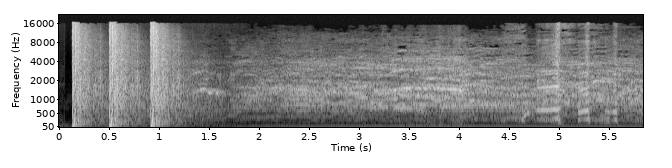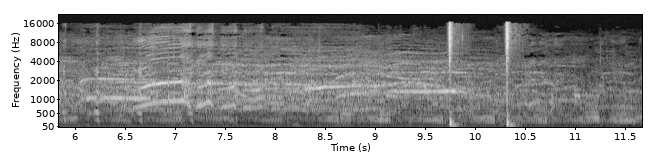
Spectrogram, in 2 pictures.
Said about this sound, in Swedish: Det krävdes tre skott för att skapa osäkerhet i Dallas, USA och den övriga världen. Tre skott för att mörda president John F Kennedy. Bara tre skott för att skapa total panik.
